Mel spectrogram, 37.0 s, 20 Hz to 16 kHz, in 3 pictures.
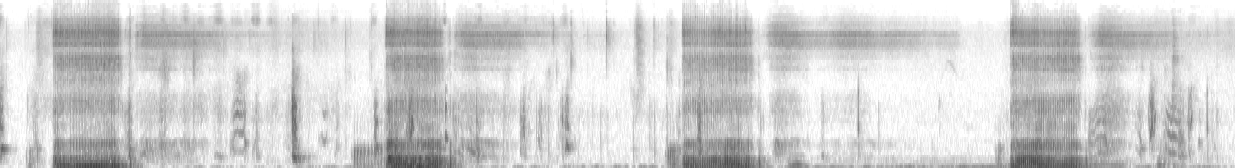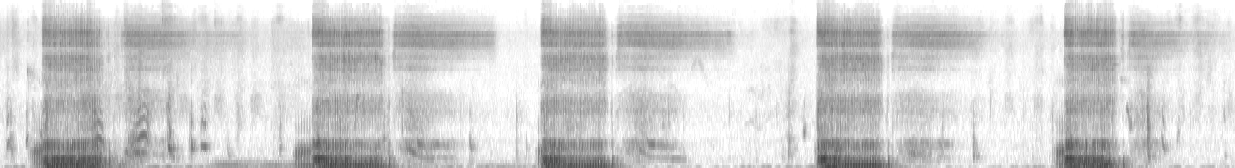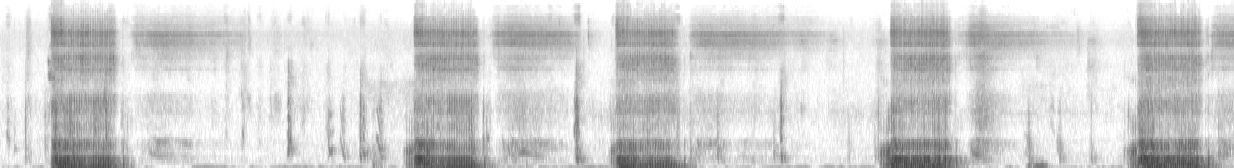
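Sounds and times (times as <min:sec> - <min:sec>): dog snoring: 0:00.3 - 0:02.5, 0:03.5 - 0:05.8, 0:06.6 - 0:12.0, 0:12.6 - 0:19.4, 0:20.3 - 0:22.2, 0:22.9 - 0:24.1, 0:25.2 - 0:26.8, 0:28.8 - 0:32.6, 0:33.4 - 0:37.0
dog breathing quietly: 0:00.3 - 0:37.0.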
